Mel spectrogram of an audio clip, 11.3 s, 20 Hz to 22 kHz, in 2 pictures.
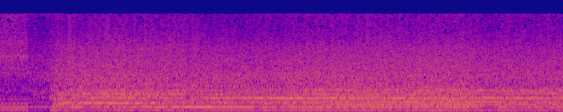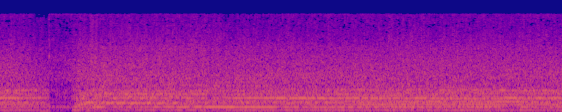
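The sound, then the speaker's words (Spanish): A Mercedes Formula 1 car engine fires up and runs loud and steady with a buzzing, tonal whine, dipping briefly midway before carrying on at the same level. “Ahí tenéis el sonido de ese Mercedes de Fórmula 1.”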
